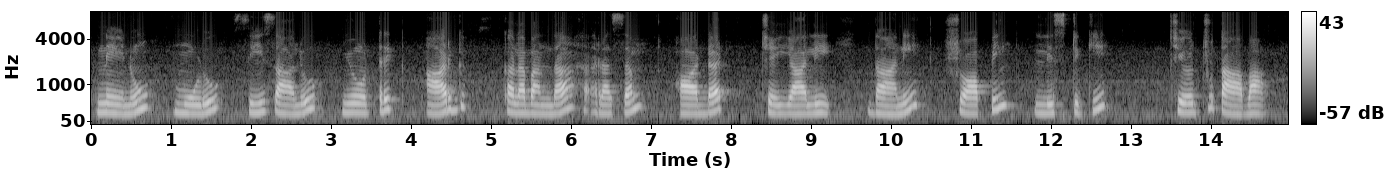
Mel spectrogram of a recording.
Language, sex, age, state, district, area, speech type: Telugu, female, 30-45, Andhra Pradesh, East Godavari, rural, read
